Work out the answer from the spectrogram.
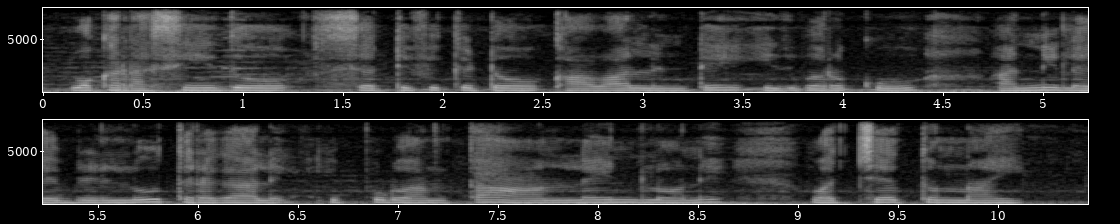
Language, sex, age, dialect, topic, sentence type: Telugu, male, 25-30, Utterandhra, banking, statement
